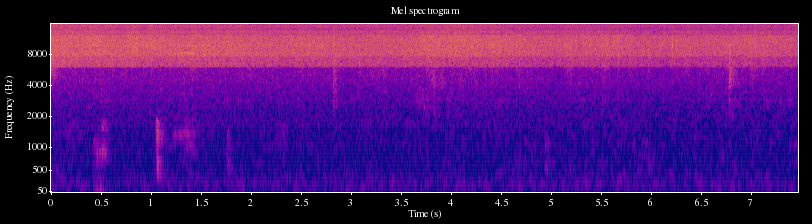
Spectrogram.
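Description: Onions sauteing in butter in a hot pan, a quiet steady hiss and sizzle with a few faint clicks and small utensil knocks, close but soft, no talk.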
